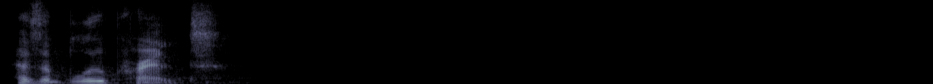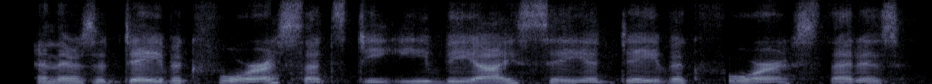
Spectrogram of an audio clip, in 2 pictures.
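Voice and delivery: guided meditation. Acted. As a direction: lull them toward peace, one step at a time.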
